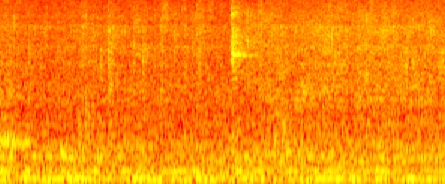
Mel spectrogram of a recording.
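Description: Ground spices, cumin and coriander powder, frying in oil with onions for goat curry, a steady close sizzle with light stirring scrapes underneath.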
